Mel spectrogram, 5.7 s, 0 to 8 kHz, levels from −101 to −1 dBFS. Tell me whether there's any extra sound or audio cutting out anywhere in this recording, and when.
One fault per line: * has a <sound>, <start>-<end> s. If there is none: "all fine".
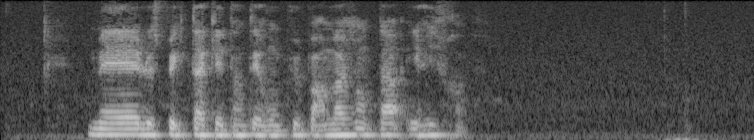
all fine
